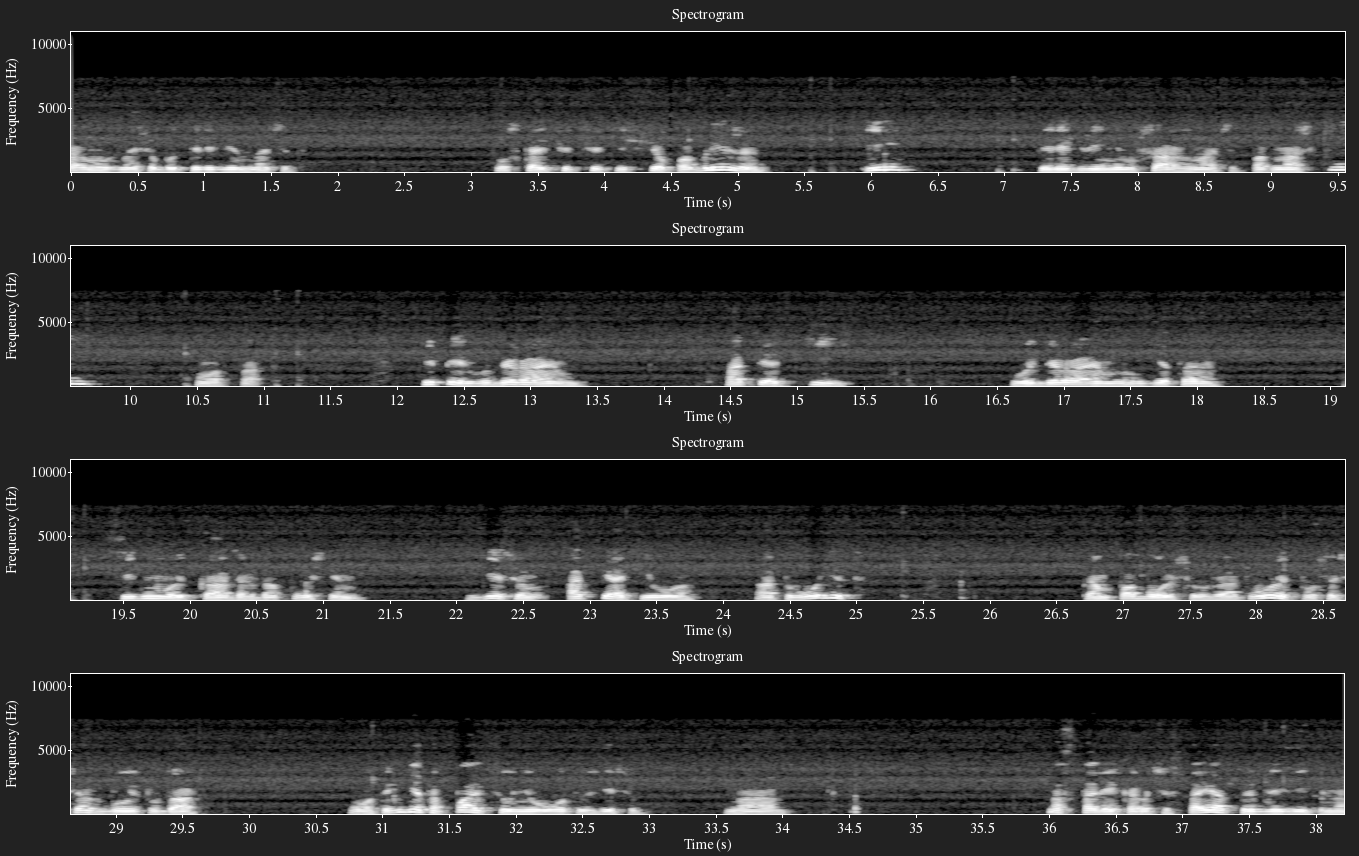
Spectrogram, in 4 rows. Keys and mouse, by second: 3.2-4.6 drag, 6.8 click, 8.1-10.3 drag, 11.1 click, 19.0 click, 23.3-25.2 drag, 27.2-28.2 drag, 29.6-30.8 drag, 37.6 click.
